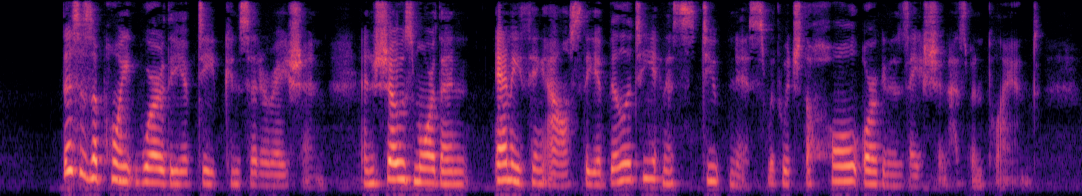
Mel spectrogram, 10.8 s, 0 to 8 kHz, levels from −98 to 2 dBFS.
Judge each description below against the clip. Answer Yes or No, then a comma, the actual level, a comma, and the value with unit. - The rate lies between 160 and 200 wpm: No, average, 145 wpm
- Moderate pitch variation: Yes, average, 4.0 semitones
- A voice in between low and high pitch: No, high, 200 Hz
